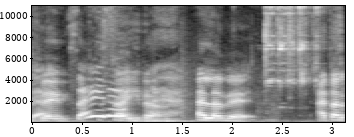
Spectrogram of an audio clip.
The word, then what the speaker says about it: Saidah: And I love how she pronounces her name, Saidah. I did it right? You said it Saidah. perfect. Saidah. I love it. I thought it was Saidah at first until I heard your song.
